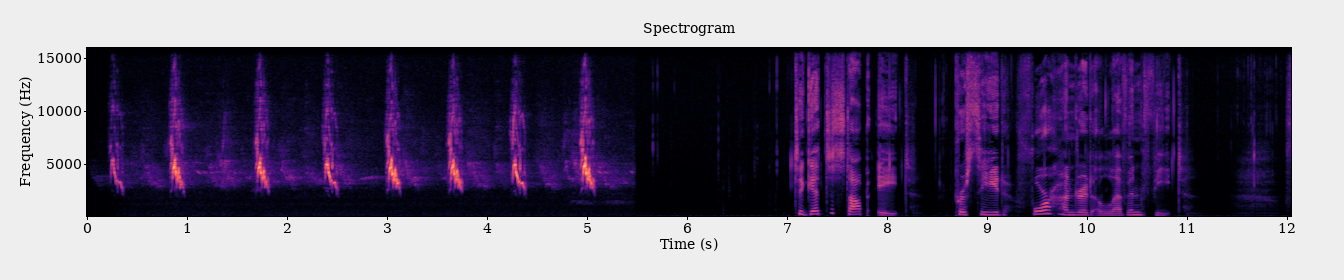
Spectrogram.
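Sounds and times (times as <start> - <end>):
house sparrow chirping: 0.0 - 5.5
speech: 7.1 - 11.0.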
